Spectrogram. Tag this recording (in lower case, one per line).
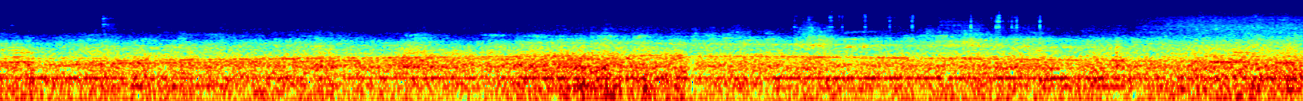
subway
